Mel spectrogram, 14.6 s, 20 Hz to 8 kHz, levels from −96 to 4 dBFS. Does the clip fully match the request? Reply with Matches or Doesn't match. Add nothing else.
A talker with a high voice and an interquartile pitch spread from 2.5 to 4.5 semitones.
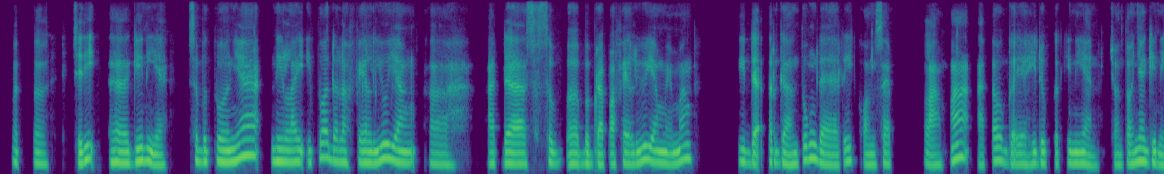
Doesn't match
